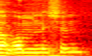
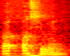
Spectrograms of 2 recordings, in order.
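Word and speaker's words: Osimhen: Is it Victor Omniscient? Oh my days. Did I say it right? Is it Omniscient or is it Oshimen? Oshimen.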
